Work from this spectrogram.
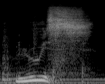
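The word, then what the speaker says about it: Lewes: movement camera also move it's pronounce Louise it's a place in Essex Louise okay then I and well I was I was reading it and I'm like uh I know what a Lou is Louis okay okay louw LS Lewis like the name Lewis okay thank you Jane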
